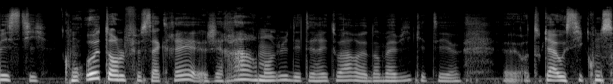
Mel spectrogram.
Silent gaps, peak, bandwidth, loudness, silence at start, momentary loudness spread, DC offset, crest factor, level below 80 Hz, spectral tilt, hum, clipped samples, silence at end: none; -2 dBFS; 16 kHz; -22 LUFS; 0 s; 17 LU; under 0.1%; 20 dB; -52 dBFS; -4.5 dB/octave; none; under 0.1%; 0 s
